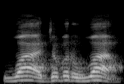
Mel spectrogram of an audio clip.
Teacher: ওয়া উচ্চারণ করলে অবশ্যই ঠোঁট গোল করে পড়তে হবে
